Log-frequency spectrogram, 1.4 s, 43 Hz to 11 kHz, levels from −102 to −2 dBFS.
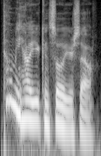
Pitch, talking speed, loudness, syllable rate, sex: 145 Hz, 265 wpm, -13 LUFS, 7.1 syllables/s, male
